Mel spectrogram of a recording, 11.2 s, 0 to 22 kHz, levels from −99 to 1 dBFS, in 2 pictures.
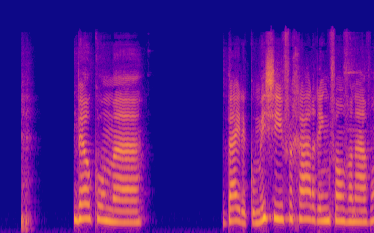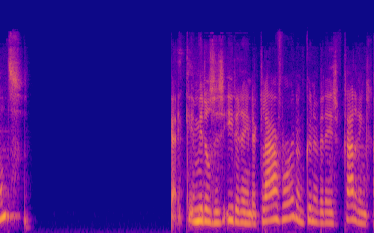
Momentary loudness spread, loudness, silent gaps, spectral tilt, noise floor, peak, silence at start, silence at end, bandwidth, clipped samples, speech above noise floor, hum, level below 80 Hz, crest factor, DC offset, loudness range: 13 LU; -27 LUFS; none; -4 dB/octave; -89 dBFS; -10 dBFS; 0.3 s; 0.1 s; 13 kHz; under 0.1%; 62 dB; 50 Hz at -50 dBFS; -68 dBFS; 20 dB; under 0.1%; 8 LU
